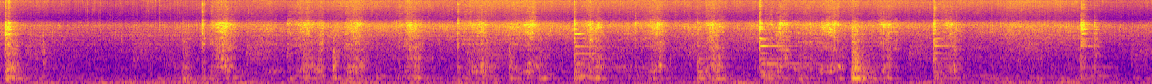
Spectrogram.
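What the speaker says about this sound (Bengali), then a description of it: "আর দিয়ে দিলাম লঙ্কা গুঁড়ো এবার ভালো করে কষিয়ে জল দিয়ে দেবো" Spices with chili powder sauté in a pan, a continuous sizzle broken by repeated scraping and tapping of a spoon stirring them, close and regular, with no talk.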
